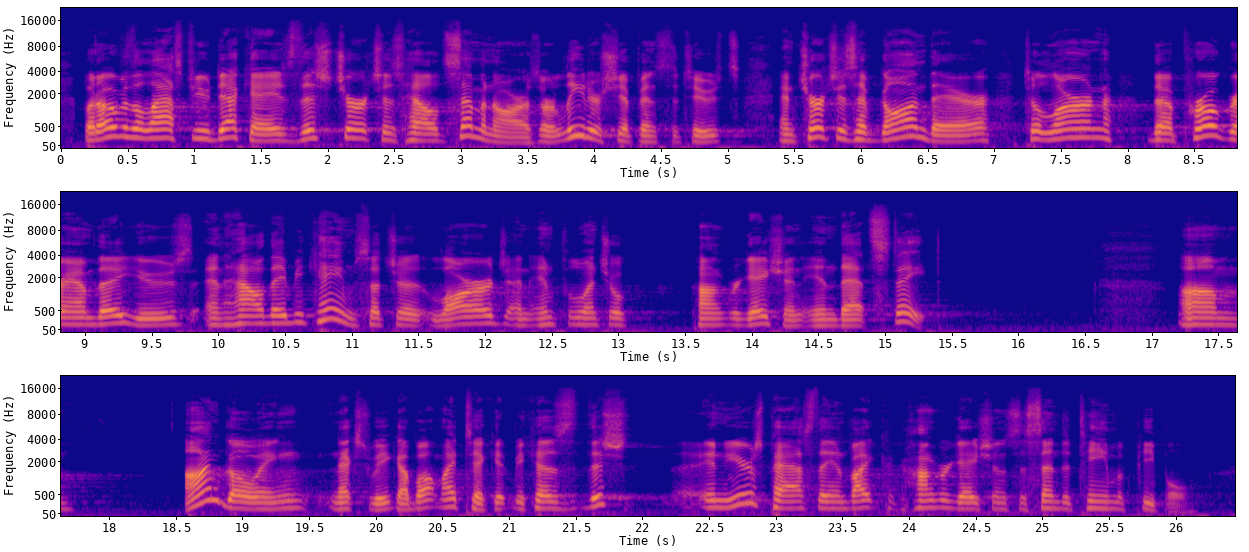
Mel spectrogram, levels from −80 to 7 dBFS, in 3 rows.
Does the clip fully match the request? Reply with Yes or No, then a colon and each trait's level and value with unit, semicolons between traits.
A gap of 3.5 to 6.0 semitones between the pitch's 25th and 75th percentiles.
Yes: average, 4.7 semitones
